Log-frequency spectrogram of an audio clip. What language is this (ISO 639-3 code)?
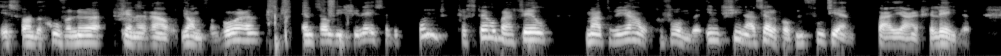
nld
